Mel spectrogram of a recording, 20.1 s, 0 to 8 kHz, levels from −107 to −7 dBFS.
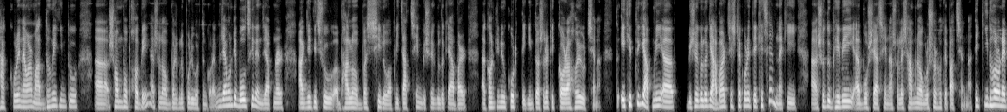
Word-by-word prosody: ভাগ 135 -2 -2
করে 155 0 +3
নেওয়ার 145 +1 +1
মাধ্যমেই 145 +9 -2
কিন্তু 155 0 -4 0.5
অ্যা 115 - +3 0.3
সম্ভব 145 -2 0
হবে। 130 -4 +1 0.2
আসলে 130 -2 -5
অভ্যাসগুলো 120 +2 -5
পরিবর্তন 115 -3 -3
করা। - - -7 0.2
যেমনটি 185 +3 +4
বলছিলেন 165 -2 +3
যে, - - +1
আপনার 125 -1 -1 0.4
আগে 130 +3 0
কিছু 140 +2 -1 0.2
আ - - -1
ভালো 125 +1 +3
অভ্যাস 115 +2 -4
ছিলো, 130 -6 -1
আপনি 120 +3 -8
চাচ্ছেন 125 +4 -1
বিষয়গুলোকে 120 -1 -6
আবার 115 +2 +1 0.4
অ্যা 115 - -2
কন্টিনিউ 135 +1 0
করতে 145 -5 +1
কিন্তু 115 +3 -6
আসলে 135 +2 -1
ঠিক 135 -2 -5
করা 125 0 +7
হয়ে 140 0 +4
উঠছে - - -7
না। - - -14 0.3
তো - - -11
এক্ষেত্রে 205 +5 +1
কি 230 - +7
আপনি 170 +1 -1
অ্যা 145 -1 +7 0.4
বিষয়গুলো 165 +4 +3
কি 170 - +6
আবার 150 +2 +3
চেষ্টা 160 +2 -2
করে 170 0 +4
দেখেছেন? 175 - -2
নাকি 125 +3 -3 0.4
অ্যা - - +1
শুধু 155 0 +1
ভেবেই 150 +2 +4
অ্যা - - +5
বসে 125 +1 -3
আছেন? 125 +1 -6
আসলে 120 +2 -3
সামনে 125 0 -2
অগ্রসর 120 +4 -3
হতে 125 - -3
পারছেন - - -3
না? - - -10
ঠিক 170 -2 -1
কী 200 - -2
ধরনের 180 -4 +7
135 Hz, 190 wpm, -25 LUFS, 120-155 Hz, 0.5 s, করা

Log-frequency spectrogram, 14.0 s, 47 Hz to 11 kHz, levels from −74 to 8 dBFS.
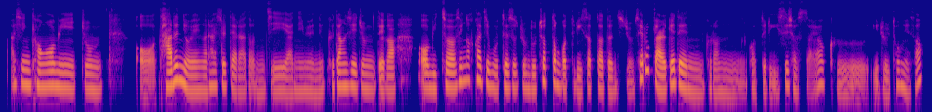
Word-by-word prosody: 하신 185 -1 -1
경험이 165 -4 +2
좀 145 -2 -2 0.6
어 - - 0
다른 200 +6 +6
여행을 140 -2 +1
하실 170 -1 -1
때라든지 135 - -4
아니면은 130 0 -6
그 - - -4
당시에 170 -1 +2
좀 150 -2 -2
내가 135 0 +2 0.3
어 155 - +5
미처 155 +1 +3
생각하지 215 0 +1
못해서 155 -1 -1
좀 155 -1 -4
놓쳤던 195 +6 +1
것들이 145 -2 -1
있었다든지 130 +1 -2
좀 - - -7
새롭게 360 +9 +3
알게된 145 -3 +5
그런 125 -3 -8
것들이 - - -7
있으셨어요 175 +2 -5
그 - - -6
일을 115 - -7
통해서? 175 - -4
150 Hz, 315 characters per minute, -24 LUFS, 135-170 Hz, 0.6 s, 다른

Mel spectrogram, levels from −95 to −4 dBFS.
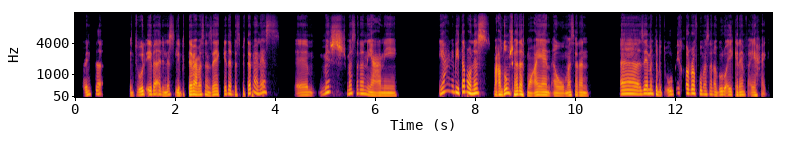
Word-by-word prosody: طب، - - -7
أنت 145 +5 -4 0.7
أنت 100 - -6
بتقول 130 +5 +2
إيه 145 - +2
بقى 150 -1 0
للناس 125 +5 -3
اللي 105 -1 +1
بتتابع 130 +6 +4
مثلًا 130 0 0
زيك 125 +5 0
كده، 160 +2 +1
بس 120 -4 -6
بتتابع 180 +5 -1
ناس 210 +6 -5 0.3
آمم، 110 +1 -4
مش 225 +5 -1
مثلًا 170 -3 -2
يعني 100 -2 0 0.8
يعني 245 - -2
بيتابعوا 220 -2 +4
ناس 190 +3 +1
ما - - +1
عندهمش 165 +5 +4
هدف 135 -5 +5
معين 110 +2 +2
أو 95 -2 -2
مثلًا 105 -1 -1 0.7
آآ، 160 -2 +3
زي 170 +3 +2
ما 170 - +3
أنت 155 -2 0
بتقول، 135 +5 -3
بيخرّفوا 180 -5 0
مثلًا 140 -2 -4
أو 115 - -2
بيقولوا 130 +4 -1
أي 125 0 0
كلام 120 +1 -1
في - - -16
أي 110 0 -2
حاجة. 105 - -9
135 Hz, 180 wpm, -24 LUFS, 110-170 Hz, 0.8 s, هدف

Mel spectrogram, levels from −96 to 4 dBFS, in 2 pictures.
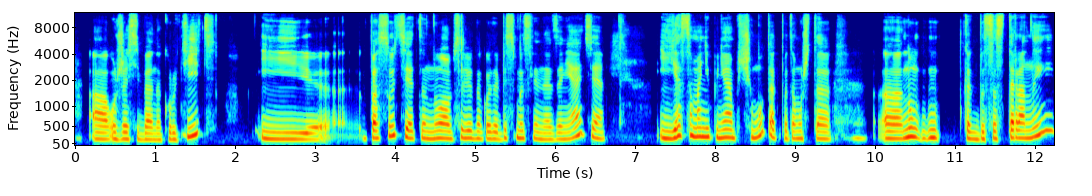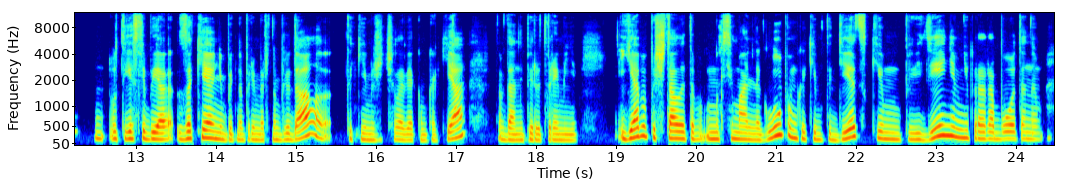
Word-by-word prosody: а, 165 -1 +2
уже 170 +1 0
себя 160 -2 -1
накрутить. 165 - 0 0.6
И, 165 -2 +1
э, 155 - -3 0.5
по 195 0 +6
сути 250 +4 +2
это, 185 -1 0
ну, 180 +2 +1
абсолютно 180 0 0
какое-то 175 0 0
бессмысленное 180 -3 -3
занятие. 190 - -1 0.7
И 200 - 0
я 195 +6 +6
сама 235 -2 +4
не 225 -1 +5
понимаю, 205 -1 +2
почему 215 - -2
так, 205 - 0
потому 180 0 -3
что, 175 -2 -2 0.6
э, 180 0 +3
ну, 220 +4 +6
м, 200 0 0 0.3
как 180 -3 +1
бы 165 +2 0
со 185 - 0
стороны, 205 - +3 0.2
м, 180 - -6
вот 175 -2 -5
если 180 +1 0
бы 170 0 0
я 160 -1 +3
за 170 +2 +2
кем-нибудь, 175 -7 +1
например, 150 -1 -6
наблюдала, 155 - +1
э, - - -14 0.2
таким 155 -4 -7
же 140 +1 -11
человеком, 145 -2 -6
как 140 +1 -11
я 200 +8 +3 0.4
в - - -6
данный 145 -1 -3
период 145 -3 -5
времени- 145 -2 -5 0.5
я 195 +6 +4
бы 245 - +3
посчитала 185 -4 +2
это 175 0 -1
м 170 +1 -4
максимально 160 -3 -2
глупым, 225 - +2
каким-то 165 -3 -6
детским 170 - -1
поведением, 195 - +2
не 200 - 0
проработанным. 175 -1 -3
175 Hz, 150 wpm, -19 LUFS, 160-200 Hz, 0.7 s, по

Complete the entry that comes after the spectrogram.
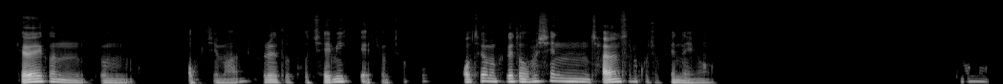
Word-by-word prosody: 계획은 110 -5 +5 0.2
좀 80 -2 -5 0.6
없지만 85 +7 -8 0.2
그래도 100 -3 -1
더 - - -34
재밌게 115 - 0
좀 - - -12
찾고 140 +2 -25 0.3
어떻게 115 +6 +1
보면 140 -2 +1
그게 140 +1 +2
더 130 -2 +2
훨씬 135 -2 0
자연스럽고 125 +1 +3
좋겠네요. 85 -3 -5 2.5
어. 130 -2 -11
115 Hz, 220 characters per minute, -26 LUFS, 95-130 Hz, 2.5 s, 계획은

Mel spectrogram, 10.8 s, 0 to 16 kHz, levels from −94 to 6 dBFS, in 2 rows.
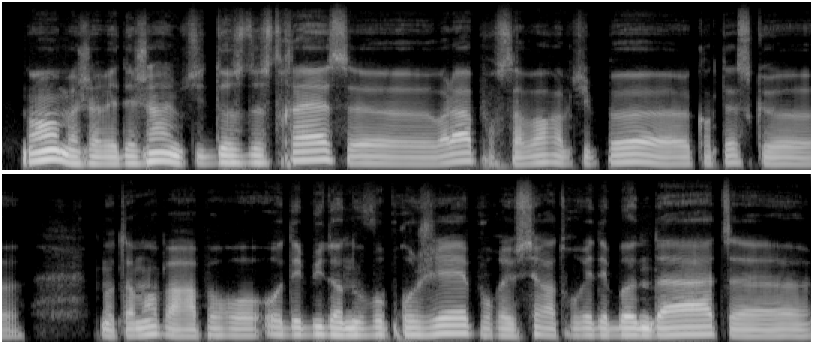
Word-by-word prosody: Non 155 +4 +7
mais 120 -6 +5
j'avais 105 -1 0
déjà 110 +6 +2
une 135 -5 +5
petite 105 0 -8
dose 115 0 +1
de 115 0 0
stress, 150 +4 +1
heu, 105 -2 -2
voilà 130 +7 +2
pour 105 -7 -15
savoir 110 +6 -3
un 110 - -3
petit 105 0 -11
peu, 115 +4 -8
heu, 110 -5 +1
quand 105 +2 -12
est-ce 115 0 -5
que, 105 - -8
heu, 95 -1 -4 0.6
notamment 105 +5 -1
par 100 -5 -1
rapport 105 +3 -3
au 105 0 -2
au 115 - -3
début 115 +1 -1
d'un 115 -2 +1
nouveau 110 +1 +1
projet 120 +5 +1
pour 110 -4 -9
réussir 105 +3 -3
à 105 - -3
trouver 110 -2 -5
des 110 - -1
bonnes 110 0 +3
dates, 115 +2 +2
heu 95 -1 -2
110 Hz, 210 wpm, -22 LUFS, 105-120 Hz, 0.6 s, Non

